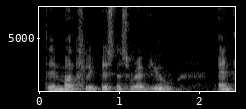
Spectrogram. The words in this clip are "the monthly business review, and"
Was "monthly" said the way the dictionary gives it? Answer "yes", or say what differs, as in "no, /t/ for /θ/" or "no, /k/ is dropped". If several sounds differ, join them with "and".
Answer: yes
